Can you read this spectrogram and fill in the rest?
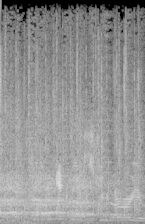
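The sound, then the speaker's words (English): A crowd cheers wildly as Carol Burnett is named as a guest's mother, a dense, steady roar of many excited voices that stays loud for the full two seconds, with scattered shouts and a hint of clapping. “Crowd going wild.”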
